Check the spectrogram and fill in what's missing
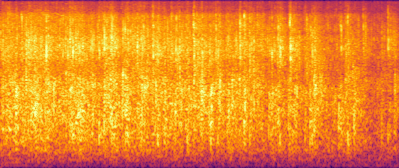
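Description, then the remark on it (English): A steady wash of audience applause, many hands clapping densely and evenly for about four seconds without pause, fairly loud throughout and easing off slightly at the end. “Come on, clap your hands if you want to clap.”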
